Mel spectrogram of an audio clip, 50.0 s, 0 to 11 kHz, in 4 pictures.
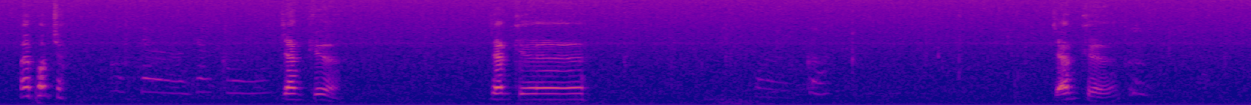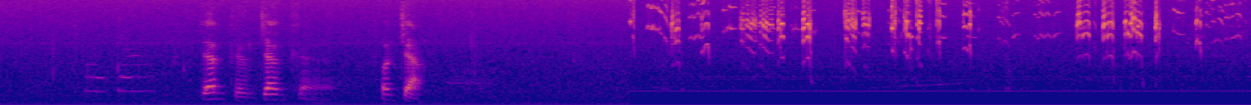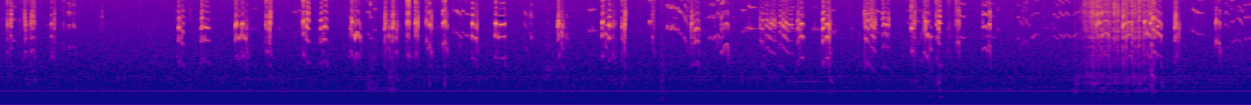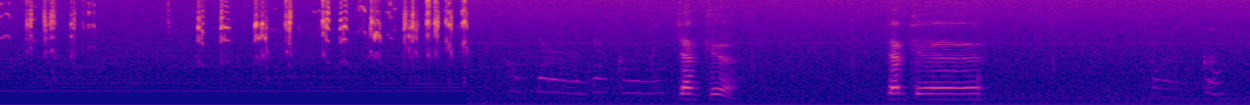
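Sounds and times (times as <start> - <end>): faint steady tone: 0.0 - 50.0
high-pitched squeaky chirps: 18.8 - 25.9, 26.8 - 38.6, 39.3 - 44.2.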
